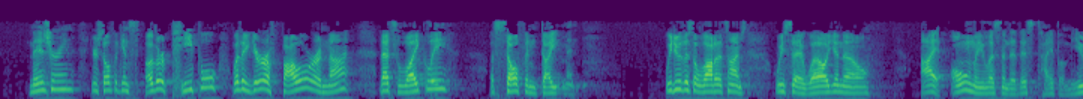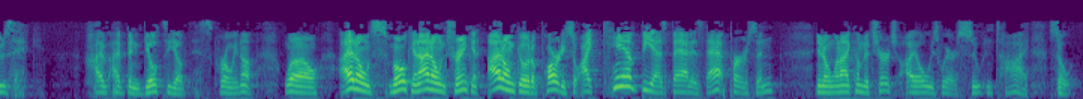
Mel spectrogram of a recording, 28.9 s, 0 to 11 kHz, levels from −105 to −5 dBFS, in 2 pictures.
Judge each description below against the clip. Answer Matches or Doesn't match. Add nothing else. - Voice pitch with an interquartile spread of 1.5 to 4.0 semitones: Doesn't match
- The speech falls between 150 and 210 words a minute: Matches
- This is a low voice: Doesn't match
